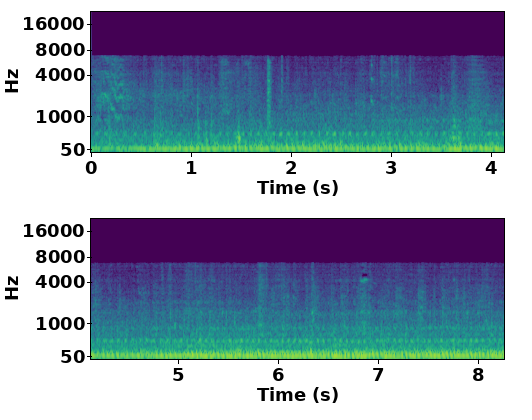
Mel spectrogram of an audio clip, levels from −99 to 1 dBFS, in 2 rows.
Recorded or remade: remade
